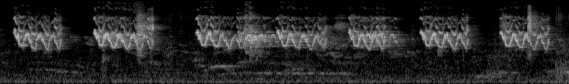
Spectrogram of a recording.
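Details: Captive budgerigar colony at feeding time, father passing food paste to two chicks. Loud, scratchy rasping bursts, each about half a second long, repeat at roughly one-second intervals, with quiet low murmurs between.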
